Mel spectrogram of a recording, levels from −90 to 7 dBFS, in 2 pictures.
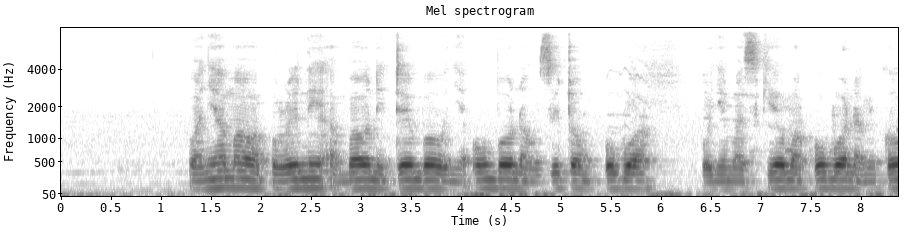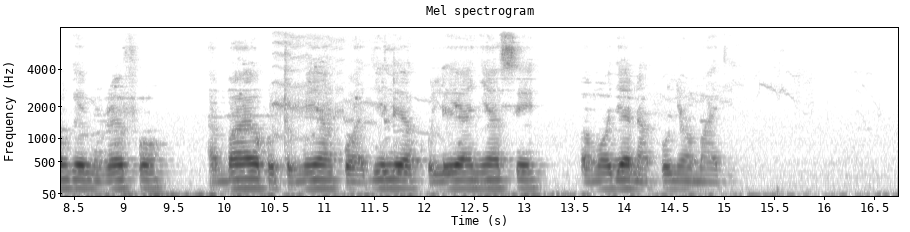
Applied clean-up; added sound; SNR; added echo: none; Gull, seagull / Fowl; 18 dB; reverberation time 0.3 s.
